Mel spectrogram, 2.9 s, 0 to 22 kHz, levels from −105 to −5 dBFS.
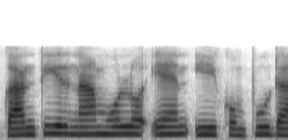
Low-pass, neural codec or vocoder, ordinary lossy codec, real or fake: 5.4 kHz; codec, 16 kHz, 0.7 kbps, FocalCodec; AAC, 48 kbps; fake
